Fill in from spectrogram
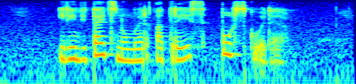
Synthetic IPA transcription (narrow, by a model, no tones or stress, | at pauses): ʔiɾɛntitɛjtsnɔməɾɐdrɛspɔstkṵədə̰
